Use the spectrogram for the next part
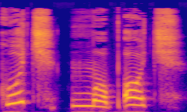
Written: kuch mo boch

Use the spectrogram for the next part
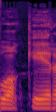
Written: wakera

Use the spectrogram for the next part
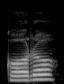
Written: koro

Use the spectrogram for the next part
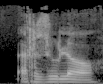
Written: rrzulo

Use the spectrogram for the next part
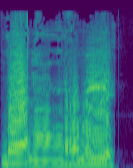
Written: nde na rremed

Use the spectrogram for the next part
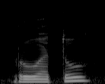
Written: RUETU

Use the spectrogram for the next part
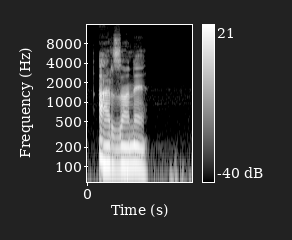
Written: arzɑne

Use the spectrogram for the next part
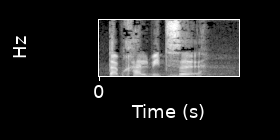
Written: tap jalih bi tsï

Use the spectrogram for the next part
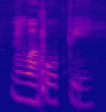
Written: wapupi

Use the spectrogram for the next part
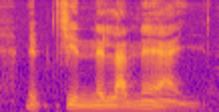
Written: nipji nelaneayn

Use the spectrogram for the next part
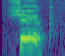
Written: ʃøøk

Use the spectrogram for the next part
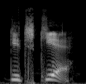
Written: gitx kye

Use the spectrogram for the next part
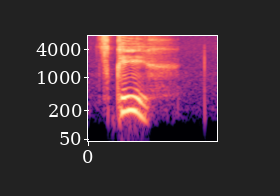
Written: tzqij

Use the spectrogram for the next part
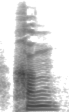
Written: xaq

